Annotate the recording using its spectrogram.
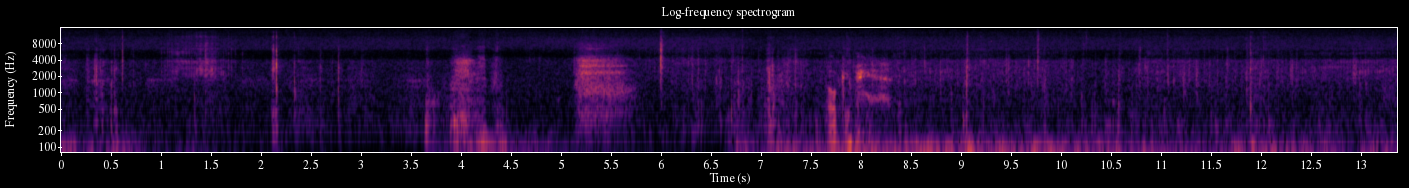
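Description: Mountain bike tyres rumble over a dirt trail.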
